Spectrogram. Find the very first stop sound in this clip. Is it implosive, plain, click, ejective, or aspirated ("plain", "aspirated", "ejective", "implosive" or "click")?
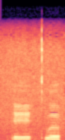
ejective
